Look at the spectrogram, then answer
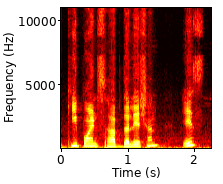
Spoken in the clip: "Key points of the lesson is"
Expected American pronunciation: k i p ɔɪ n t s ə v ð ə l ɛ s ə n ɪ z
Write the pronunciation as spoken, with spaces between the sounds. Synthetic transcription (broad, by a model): k i p ɔɪ n t s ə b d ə l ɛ ʃ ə n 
